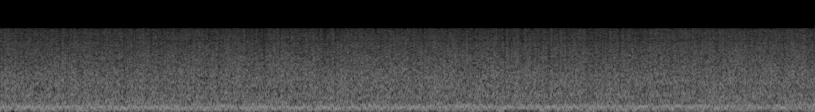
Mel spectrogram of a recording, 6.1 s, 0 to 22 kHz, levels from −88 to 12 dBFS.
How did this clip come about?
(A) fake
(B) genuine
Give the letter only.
B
